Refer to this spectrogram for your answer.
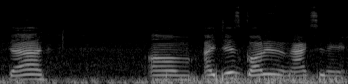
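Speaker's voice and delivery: ordinary talk, nothing marked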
